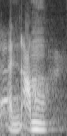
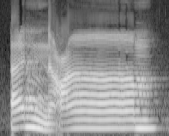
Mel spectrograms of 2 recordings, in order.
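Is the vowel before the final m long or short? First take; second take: short; long. First: The vowel before the final m is short. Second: The vowel before the final m is long. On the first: The speaker calls it wrong. "tak boleh an'am" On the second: The speaker calls it right. "Kenapa kena panjang? Pasal ada alif mad"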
